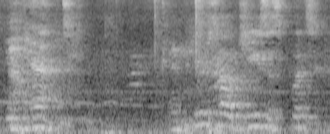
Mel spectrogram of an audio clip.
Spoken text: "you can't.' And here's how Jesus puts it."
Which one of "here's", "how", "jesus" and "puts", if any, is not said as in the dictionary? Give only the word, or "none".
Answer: none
